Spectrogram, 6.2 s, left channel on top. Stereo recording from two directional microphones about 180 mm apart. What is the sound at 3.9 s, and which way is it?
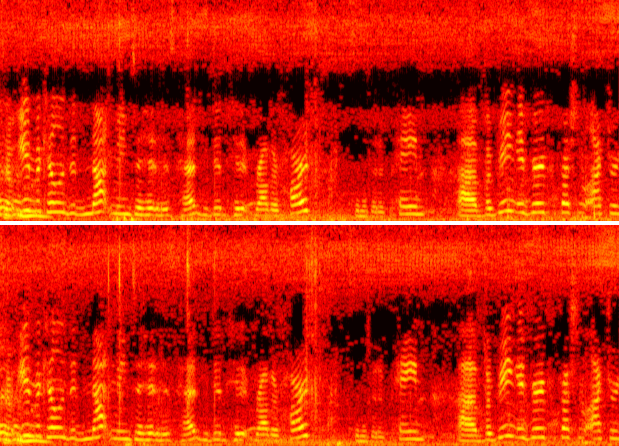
Speech, 5° right (ahead or behind).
